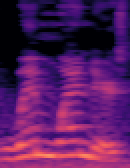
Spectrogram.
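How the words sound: The name is read the American way.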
